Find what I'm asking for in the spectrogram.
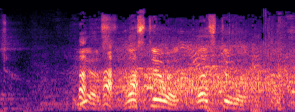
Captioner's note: laughter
